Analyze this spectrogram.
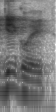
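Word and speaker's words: Gigli: go with is giggly some people pronounce it as Dealey but there's 2 g's it's clearly giggly it would add some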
